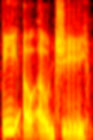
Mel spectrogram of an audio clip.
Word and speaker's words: Boog: Spelled B-O-O-G, Boog.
